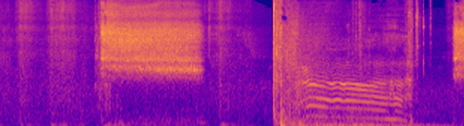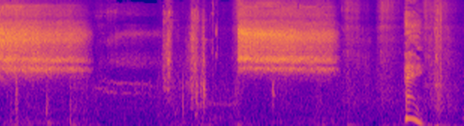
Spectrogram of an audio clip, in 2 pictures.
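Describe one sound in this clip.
Bubbles burst with a bright fizzing hiss.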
